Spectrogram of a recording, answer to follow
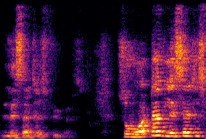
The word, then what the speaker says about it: Lissajous: Now, in the 1900s, there was a person called Lissajous, or actually his name is French, so the actual pronunciation is Lissajous, but most of us call it Lissajous.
